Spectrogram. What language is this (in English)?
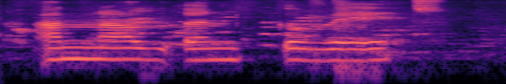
Icelandic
